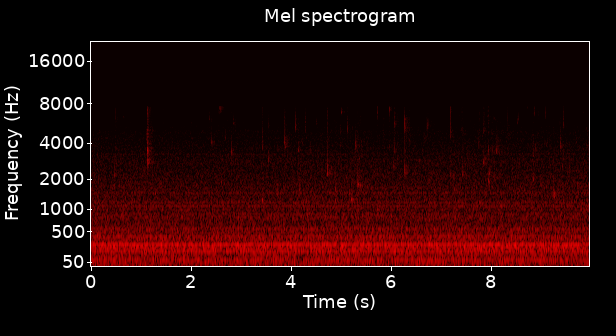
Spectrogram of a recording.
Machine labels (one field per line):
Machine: pump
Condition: normal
